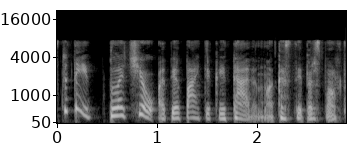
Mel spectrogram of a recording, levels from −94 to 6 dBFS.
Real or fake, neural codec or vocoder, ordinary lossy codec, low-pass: real; none; AAC, 48 kbps; 7.2 kHz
